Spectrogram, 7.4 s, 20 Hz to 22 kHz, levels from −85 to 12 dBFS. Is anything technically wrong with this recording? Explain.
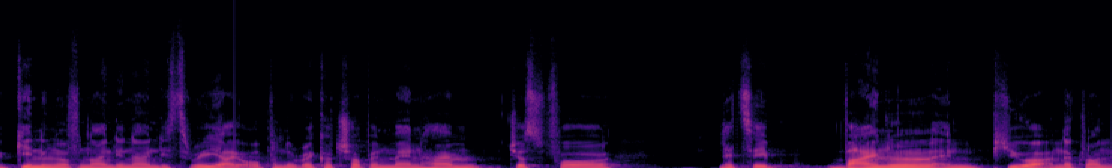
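Yes. At 1.57 s, just before "opened a record shop", there is a jump where the speech skips forward without any gap. This is likely a dropped buffer (overrun): the recording program did not collect a block of samples before the hardware overwrote it, so roughly 10 ms of audio vanished and the two sides were joined directly. Unlike a dropout, no silence is inserted. The sound skips ahead, giving a discontinuity.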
